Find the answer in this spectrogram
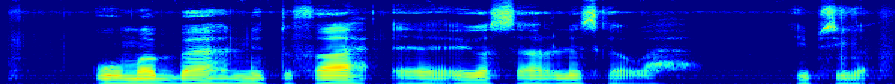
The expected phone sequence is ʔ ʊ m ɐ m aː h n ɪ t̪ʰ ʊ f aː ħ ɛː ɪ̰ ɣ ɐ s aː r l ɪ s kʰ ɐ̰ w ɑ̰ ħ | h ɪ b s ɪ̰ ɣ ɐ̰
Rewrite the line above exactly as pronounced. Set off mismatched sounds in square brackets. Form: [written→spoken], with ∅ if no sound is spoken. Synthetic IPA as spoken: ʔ ʊ m ɐ [m→b] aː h n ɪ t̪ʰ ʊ f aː ħ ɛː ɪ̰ ɣ ɐ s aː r l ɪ s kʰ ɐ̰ w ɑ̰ ħ | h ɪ b s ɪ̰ ɣ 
